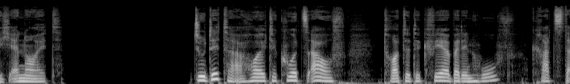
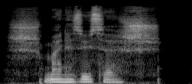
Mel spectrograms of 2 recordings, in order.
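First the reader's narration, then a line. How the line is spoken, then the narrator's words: Plain. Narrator (German): sagte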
